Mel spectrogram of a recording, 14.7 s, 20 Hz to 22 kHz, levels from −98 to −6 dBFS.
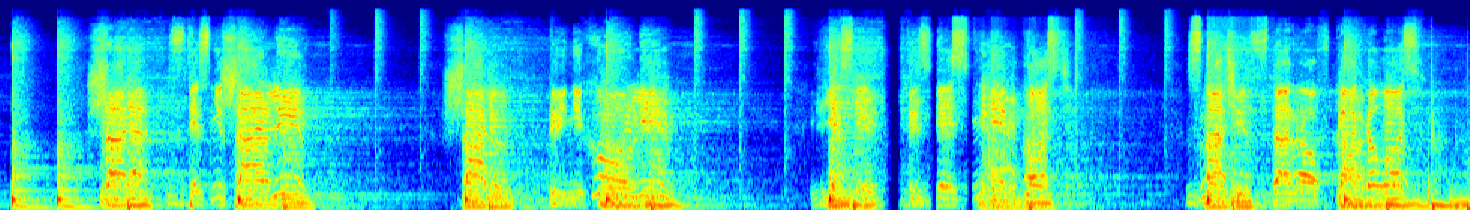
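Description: The audio shows repeated packet loss (robotic sound) from 8.83 to 9.94 s. Four gaps arrive in quick succession, the longest 160 ms. About a third of that stretch is concealed by extending the preceding sound, and 180 ms drops out entirely, giving a choppy texture. Overlapping it, a call bitrate drop runs from 9.51 to 12.49 s. The audio turns coarse and watery with dulled highs, which fits the encoder falling from around 40 kbps to around 18 kbps, holding that low point for 1.38 s before recovering.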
